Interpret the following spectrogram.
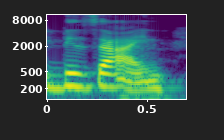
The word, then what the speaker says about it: design: ठीक है, तो आप चलिए पहला एग्जाम्पल के थ्रू समझते हैं कि डिज़ाइन, DESIGN डिज़ाइन हुआ, और यहाँ पे हमने क्या बताया एन से पहले जी साइलेंट रहता है।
